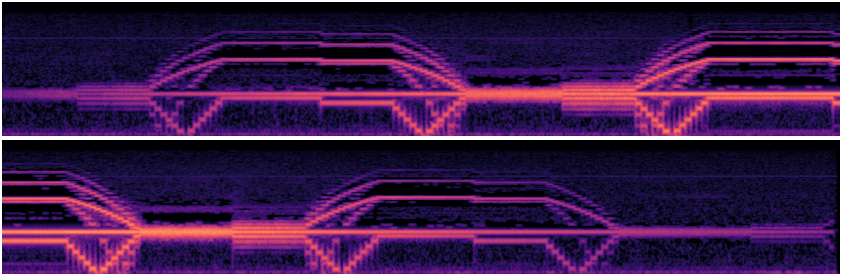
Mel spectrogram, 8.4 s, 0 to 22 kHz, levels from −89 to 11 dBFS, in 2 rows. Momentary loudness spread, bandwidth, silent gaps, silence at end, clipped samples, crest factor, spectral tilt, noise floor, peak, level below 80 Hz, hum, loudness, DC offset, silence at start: 19 LU; 11 kHz; none; 0.85 s; under 0.1%; 12 dB; -2 dB/octave; -46 dBFS; -4 dBFS; -50 dBFS; none; -14 LUFS; under 0.1%; 0.55 s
